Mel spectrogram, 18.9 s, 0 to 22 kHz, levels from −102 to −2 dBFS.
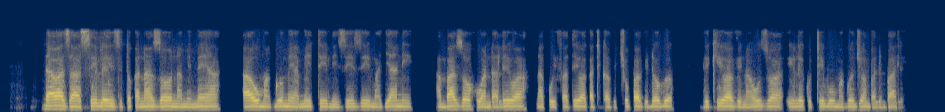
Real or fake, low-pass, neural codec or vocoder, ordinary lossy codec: real; 7.2 kHz; none; Opus, 16 kbps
